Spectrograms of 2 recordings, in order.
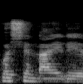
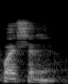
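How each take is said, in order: First: The ending is split into two syllables, 'nai-re'. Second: The ending is one syllable, sounding like 'nair'. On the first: The speaker calls it wrong. "এরকম উচ্চারণ না" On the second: The speaker calls it right. "কোয়েশ্চেন এর উচ্চারণটা এভাবে"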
